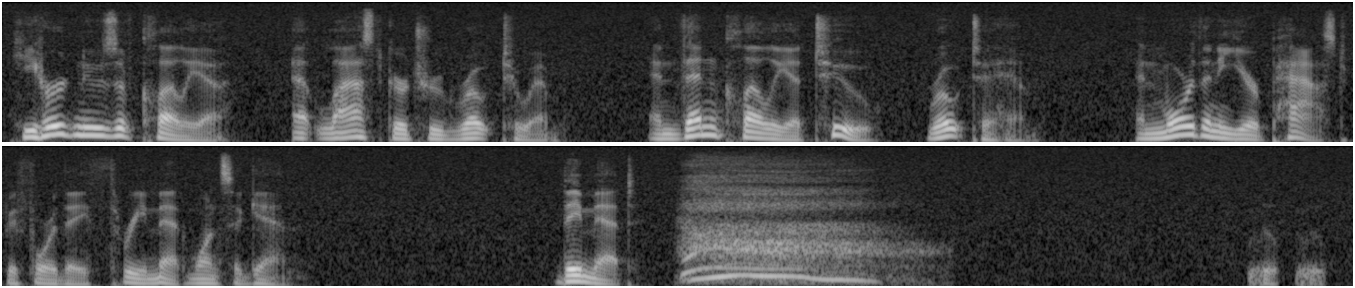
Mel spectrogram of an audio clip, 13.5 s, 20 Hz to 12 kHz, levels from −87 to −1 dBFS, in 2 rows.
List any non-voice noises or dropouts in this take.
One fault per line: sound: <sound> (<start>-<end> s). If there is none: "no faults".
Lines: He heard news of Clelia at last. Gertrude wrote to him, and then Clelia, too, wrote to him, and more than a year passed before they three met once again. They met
sound: breath (10.1-11.5 s)
sound: laugh (13.0-13.4 s)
